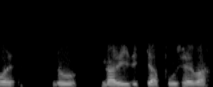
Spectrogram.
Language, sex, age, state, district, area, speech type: Manipuri, male, 18-30, Manipur, Chandel, rural, conversation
